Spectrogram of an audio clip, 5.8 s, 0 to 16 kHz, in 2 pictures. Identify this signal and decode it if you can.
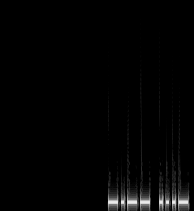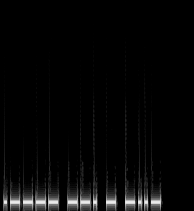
Morse code, heard as a keyed tone, about 25 wpm, 700 Hz. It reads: YV1GTX
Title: DXCC-100 Call Signs - 6 Characters - Repeated 2x - 25wpm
